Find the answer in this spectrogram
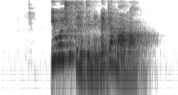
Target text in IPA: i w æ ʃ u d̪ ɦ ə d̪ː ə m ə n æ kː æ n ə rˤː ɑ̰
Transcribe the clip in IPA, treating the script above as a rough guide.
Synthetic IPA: i w æ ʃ u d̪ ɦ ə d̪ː ə n ə n æ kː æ m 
